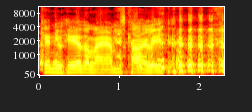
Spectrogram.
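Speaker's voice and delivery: drawn-out creepy tone. Teasing another speaker after joking about the son: Hannibal Lecter voice. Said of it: "Now you're kinda creeping me out".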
